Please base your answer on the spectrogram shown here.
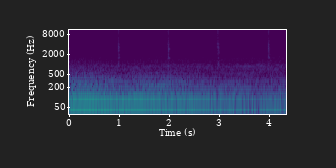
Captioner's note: clock ticking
